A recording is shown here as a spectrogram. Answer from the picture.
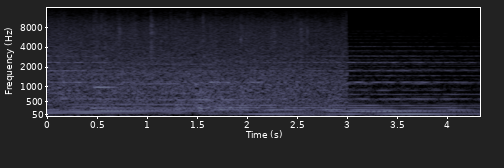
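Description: Steady rain falling, with soft background music of held notes underneath. The rain cuts off suddenly about three seconds in, leaving only the music.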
